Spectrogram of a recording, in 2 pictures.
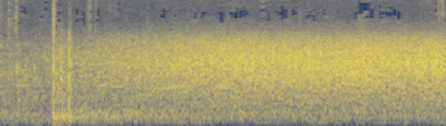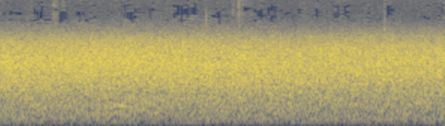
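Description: A firework bang about half a second in, then a steady, dense hissing noise.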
